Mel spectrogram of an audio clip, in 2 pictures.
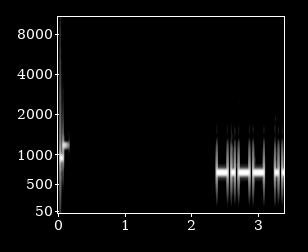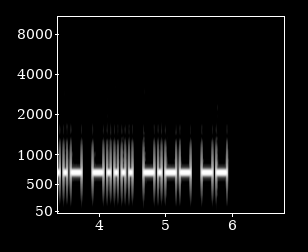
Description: Morse code, heard as a keyed tone, about 22 wpm, 700 Hz. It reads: YV6YM
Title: DXCC-100 Call Signs - 5 Characters - 22wpm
